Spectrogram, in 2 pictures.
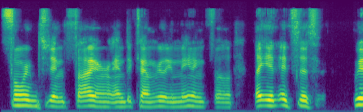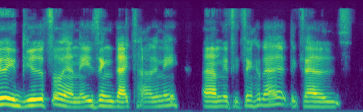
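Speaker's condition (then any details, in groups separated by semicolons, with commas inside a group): Spinal muscular atrophy; from birth, paralyzed neck down, full sensation, overnight breathing machine, hospital bed, wheelchair, parents as caregivers; controls computer with mouth, father usually assists at live play, cannot sit outside wheelchair, cannot fly; can be a little difficult to understand at times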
